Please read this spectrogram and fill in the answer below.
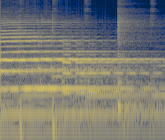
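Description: Alto saxophone holding one long note over a backing accompaniment, the note tapering off near the end as the phrase closes.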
